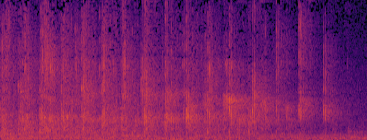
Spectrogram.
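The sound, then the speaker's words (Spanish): An audience applauds at a church gathering of a faith community: dense, continuous hand clapping with many overlapping claps holding a steady, fairly loud level for the whole stretch, with no voices standing out. “Vamos a dar un aplauso al Señor por la vida de Vasni.”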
